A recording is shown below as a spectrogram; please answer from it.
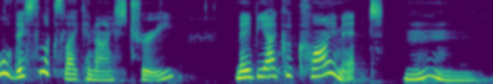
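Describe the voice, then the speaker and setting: A female-sounding put-on character voice speaks at a fairly high pitch and a fairly slow pace, with very wide pitch swings. The recording is very clean, with a silent background. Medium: read story.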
